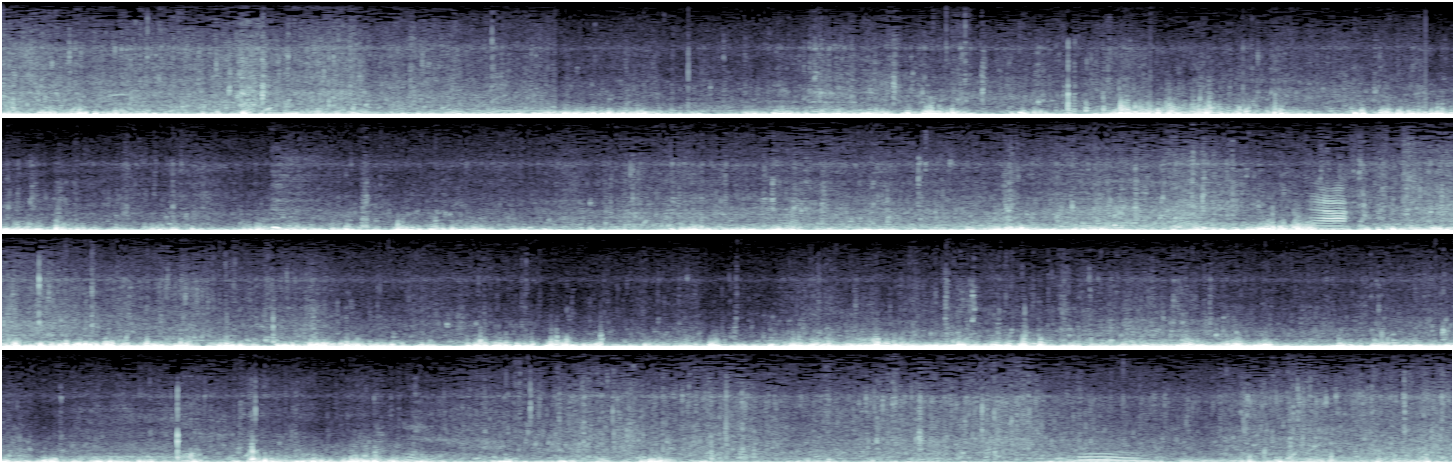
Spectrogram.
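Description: Wind buffeting an action camera's microphone, a loud, constantly fluctuating low rumble, with small waves washing against the rocks of a breakwater.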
